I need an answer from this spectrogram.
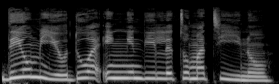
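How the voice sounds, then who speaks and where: A woman's voice: lowish voice, completely flat delivery, mellow, no room sound, studio quality, close to an everyday voice. A woman voicing a mocking tomato from a salad bowl who taunts with mock-Italian exclamations. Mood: taunting.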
